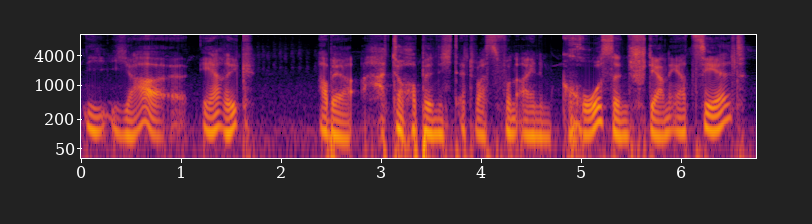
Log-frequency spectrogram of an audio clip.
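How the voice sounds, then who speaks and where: A man hosting a children's podcast, narrating a scripted bedtime story in an expressive, deliberate way. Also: on the low side, husky.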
